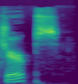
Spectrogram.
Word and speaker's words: GURPS: Yeah, well, actually, the G stands for graphical, so it's actually pronounced GURPS.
